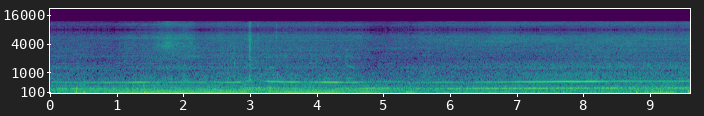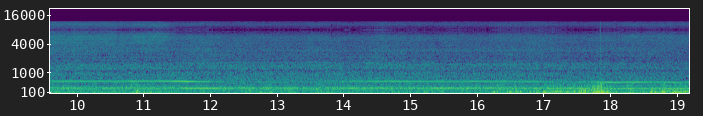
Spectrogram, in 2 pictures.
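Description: Diesel excavator engines running steadily, a constant hum with a steady pitched tone over it. A louder low rumble swells briefly near the end.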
